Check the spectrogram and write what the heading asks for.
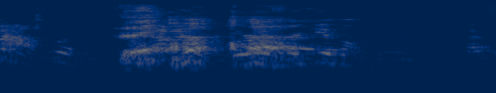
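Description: A person coughing and clearing their throat, in two rough stretches.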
